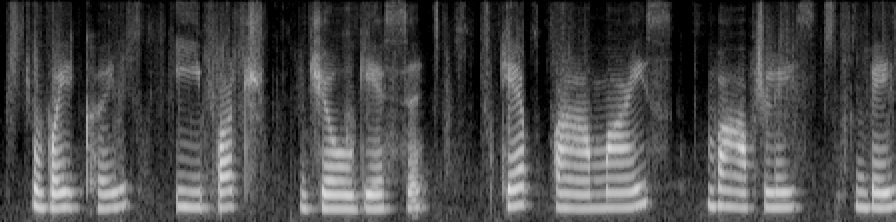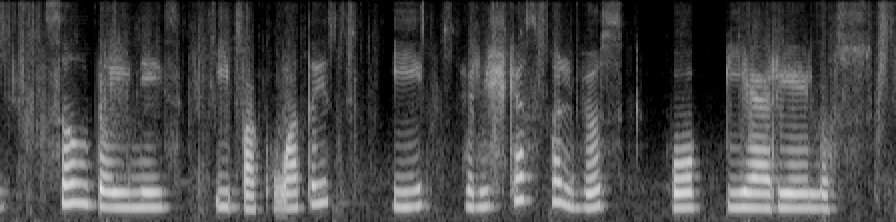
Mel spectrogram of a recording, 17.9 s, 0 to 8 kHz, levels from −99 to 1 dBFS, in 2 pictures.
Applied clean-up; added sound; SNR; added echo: neural separator model SepFormer DNS4.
